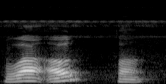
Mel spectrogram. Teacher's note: दंतोष्ठ निचले ओंठ और ऊपर के दांतों से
